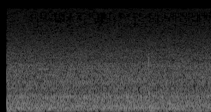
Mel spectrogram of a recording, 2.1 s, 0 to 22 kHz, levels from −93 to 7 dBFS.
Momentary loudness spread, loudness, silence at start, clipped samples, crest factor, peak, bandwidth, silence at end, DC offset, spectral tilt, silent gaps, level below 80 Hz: 1 LU; -43 LUFS; 0.05 s; under 0.1%; 14 dB; -30 dBFS; 16 kHz; 0 s; under 0.1%; -5.5 dB/octave; none; -56 dBFS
